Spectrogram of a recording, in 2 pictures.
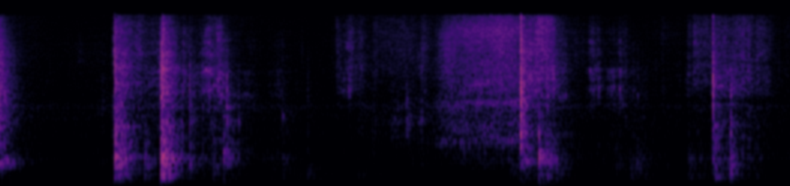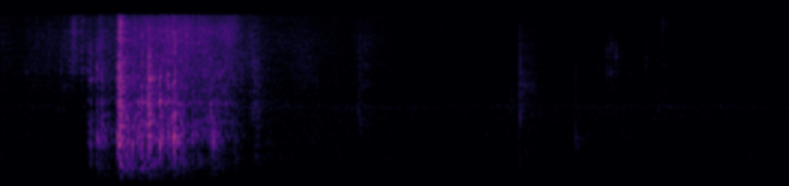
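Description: Plastic measuring jugs being set down and shuffled on a stainless steel counter: several bursts of clattering knocks in the first seven seconds, then it goes much quieter.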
